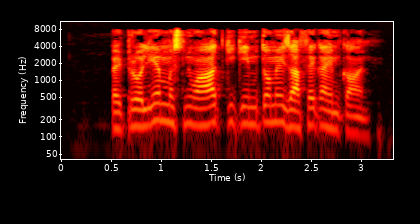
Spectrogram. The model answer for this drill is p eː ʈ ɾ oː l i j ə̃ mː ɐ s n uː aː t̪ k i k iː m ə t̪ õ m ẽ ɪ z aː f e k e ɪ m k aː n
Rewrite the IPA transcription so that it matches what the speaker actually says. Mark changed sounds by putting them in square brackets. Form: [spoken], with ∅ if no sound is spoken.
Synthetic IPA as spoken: p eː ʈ ɾ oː l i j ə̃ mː ɐ s n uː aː t̪ k i k iː m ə t̪ õ m ẽ ɪ z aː f e k [a] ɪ m k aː n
